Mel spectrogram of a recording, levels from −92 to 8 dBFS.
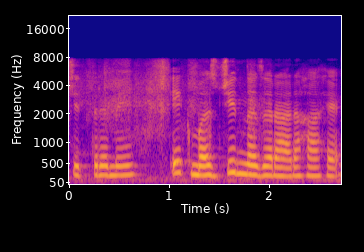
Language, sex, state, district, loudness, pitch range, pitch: Hindi, female, Chandigarh, Chandigarh, -15 LUFS, 205-230 Hz, 220 Hz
